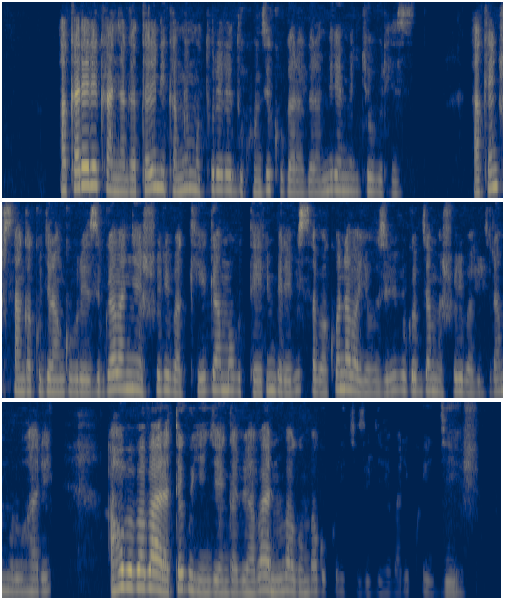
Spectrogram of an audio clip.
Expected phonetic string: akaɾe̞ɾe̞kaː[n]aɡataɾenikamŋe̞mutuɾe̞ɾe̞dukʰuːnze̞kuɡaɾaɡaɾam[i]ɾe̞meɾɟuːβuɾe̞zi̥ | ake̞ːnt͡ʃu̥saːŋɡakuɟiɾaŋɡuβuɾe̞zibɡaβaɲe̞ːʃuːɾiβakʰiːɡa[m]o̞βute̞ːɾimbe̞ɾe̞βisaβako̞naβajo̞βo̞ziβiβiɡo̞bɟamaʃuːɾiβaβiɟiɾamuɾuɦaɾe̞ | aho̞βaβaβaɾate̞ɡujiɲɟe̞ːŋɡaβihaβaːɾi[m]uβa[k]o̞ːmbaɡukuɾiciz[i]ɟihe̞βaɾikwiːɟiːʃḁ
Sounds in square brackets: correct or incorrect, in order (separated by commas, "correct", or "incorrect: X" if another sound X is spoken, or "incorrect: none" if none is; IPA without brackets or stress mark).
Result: incorrect: ɲ, correct, correct, correct, incorrect: ɡ, correct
